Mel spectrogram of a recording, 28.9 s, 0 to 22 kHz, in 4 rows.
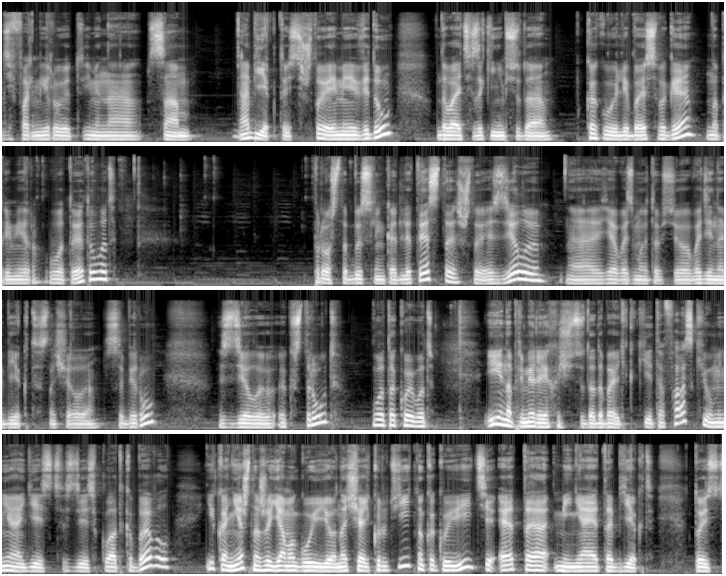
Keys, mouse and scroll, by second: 2.4-5.2 middle drag, 8.0 shift+click, 8.7 g, 8.9 z, 9.1 click, 9.4 s, 10.7 shift+click, 11.7 Tab, 12.2 Tab, 13.6 ctrl+j, 16.7-18.1 shift+drag, 18.6 shift+click, 18.9 click, 20.3 shift+click, 23.6-27.1 shift+drag, 27.7 click, 28.1 shift+middle click.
